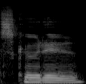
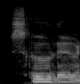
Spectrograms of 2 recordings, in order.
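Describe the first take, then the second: First: The second syllable starts with a D sound. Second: The second syllable starts with an L sound. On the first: The speaker calls it wrong. "not skoodoo" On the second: The speaker calls it right. "I think he's saying school, schooloo"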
